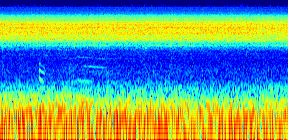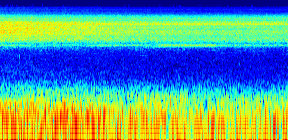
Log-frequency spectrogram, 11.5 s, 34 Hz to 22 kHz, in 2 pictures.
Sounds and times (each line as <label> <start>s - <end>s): green frogs 0.0s - 4.4s
Cicadas 0.0s - 11.5s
